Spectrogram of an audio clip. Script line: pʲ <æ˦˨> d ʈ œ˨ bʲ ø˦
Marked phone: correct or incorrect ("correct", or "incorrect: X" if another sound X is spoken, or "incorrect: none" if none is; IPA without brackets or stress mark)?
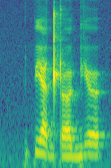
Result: correct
